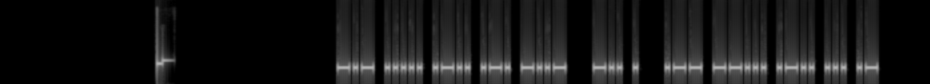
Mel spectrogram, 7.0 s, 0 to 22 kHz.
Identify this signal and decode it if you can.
Morse code, heard as a keyed tone, about 40 wpm, 700 Hz. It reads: K5LRX DE W7LSA
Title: USA Callsign DE Callsign 40wpm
